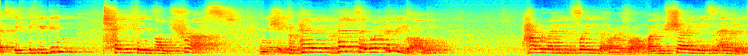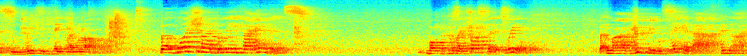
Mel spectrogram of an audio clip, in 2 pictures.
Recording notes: Audio from teaching delivered at Gimlekollen College, Norway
